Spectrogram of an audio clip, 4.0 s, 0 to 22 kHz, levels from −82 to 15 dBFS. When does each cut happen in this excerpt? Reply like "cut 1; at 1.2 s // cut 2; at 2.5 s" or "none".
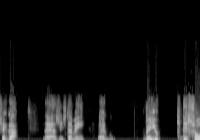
none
